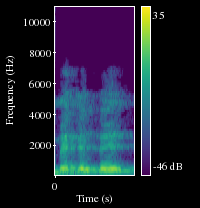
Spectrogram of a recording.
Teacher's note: Entonces, si decimos metete, en metete o métete, este es un metete, o métete la mano en el bolsillo, en métete la E tónica, la primera, es más larga, más abierta, más intensa que la otra. · Term: alófono abierto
